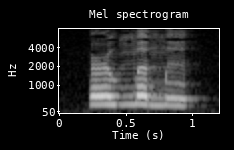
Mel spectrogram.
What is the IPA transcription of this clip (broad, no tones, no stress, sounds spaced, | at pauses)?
ʕ u ŋ͡m ɐ ŋ͡m ɘ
